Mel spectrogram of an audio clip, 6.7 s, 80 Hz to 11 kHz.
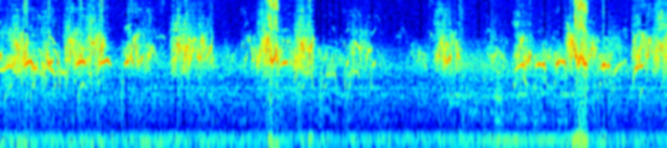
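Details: Osprey nest at Dunrovin Ranch, 14 July 2021, during a fish delivery: clusters of shrill whistled chirps, with a quieter pause around the four-second mark, then calling resumes.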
